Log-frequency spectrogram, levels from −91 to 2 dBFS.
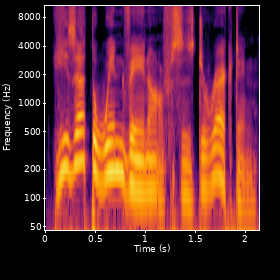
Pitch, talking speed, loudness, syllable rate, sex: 145 Hz, 225 wpm, -16 LUFS, 6.0 syllables/s, male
